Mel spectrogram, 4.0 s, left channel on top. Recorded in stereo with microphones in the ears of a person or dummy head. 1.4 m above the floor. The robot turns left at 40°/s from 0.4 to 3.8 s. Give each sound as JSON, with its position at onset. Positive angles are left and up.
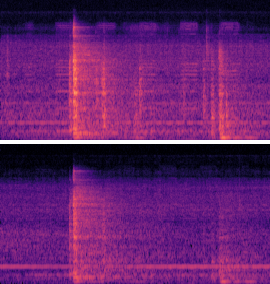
{"t": 1.0, "sound": "a door slam", "side_deg": 20, "distance_m": 0.7}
